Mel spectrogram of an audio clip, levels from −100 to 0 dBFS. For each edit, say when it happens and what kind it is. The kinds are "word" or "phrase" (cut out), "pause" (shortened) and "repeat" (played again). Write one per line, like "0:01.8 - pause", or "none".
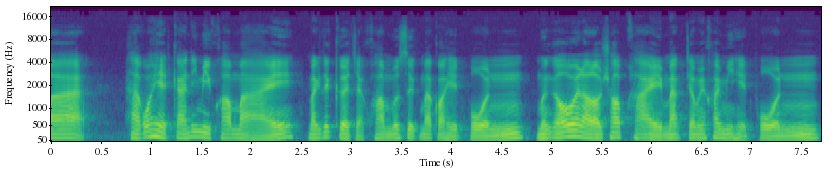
0:02.5 - pause
0:04.8 - pause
